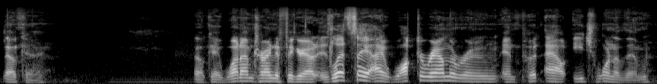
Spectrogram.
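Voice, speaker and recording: A man's voice: mid-range voice, expressive, moderate pace, sharp tone, no room sound. A man playing a tabletop game, asking question after question about the details. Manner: inquisitive, pressing for detail. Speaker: player. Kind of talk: casual tabletop play.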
